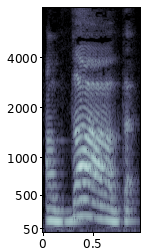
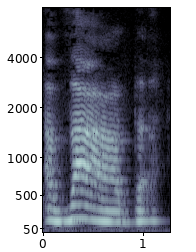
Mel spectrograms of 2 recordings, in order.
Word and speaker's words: الضاد: Et là, aujourd'hui, on va voir Addad. On sort un petit peu la langue entre les dents pour prononcer Addad.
